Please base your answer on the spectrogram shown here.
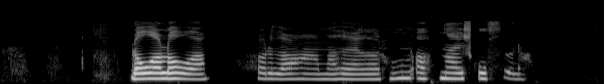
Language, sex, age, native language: Icelandic, female, 11, Icelandic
